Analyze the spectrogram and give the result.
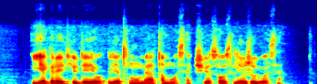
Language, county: Lithuanian, Marijampolė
